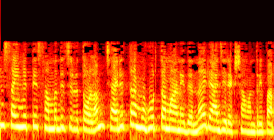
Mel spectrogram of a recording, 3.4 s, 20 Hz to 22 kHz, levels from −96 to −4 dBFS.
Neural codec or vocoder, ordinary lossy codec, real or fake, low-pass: none; none; real; 7.2 kHz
